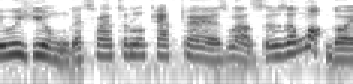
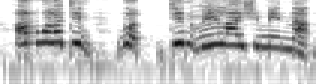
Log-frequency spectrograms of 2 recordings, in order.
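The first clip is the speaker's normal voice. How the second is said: mock flustered man; 11 semitones higher, 9 dB louder than usual. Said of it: "he's going".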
